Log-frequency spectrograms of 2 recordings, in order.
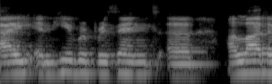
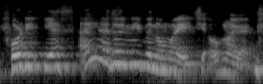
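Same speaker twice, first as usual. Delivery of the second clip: usual speaking voice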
